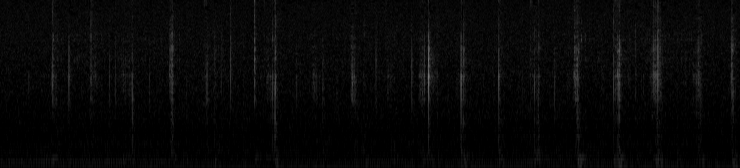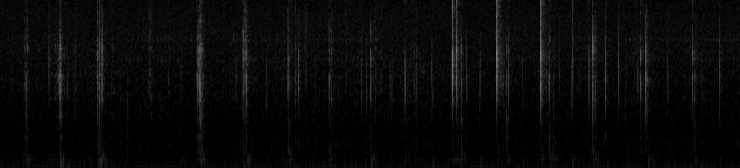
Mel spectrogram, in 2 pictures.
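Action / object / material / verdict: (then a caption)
scrape / solid bar of soap / soap / none. Long pointed blue acrylic nails scratch a solid white oval bar of soap held in one hand. Quick, irregular, sharp scratchy ticks with bright crisp edges come over a steady low hum.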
